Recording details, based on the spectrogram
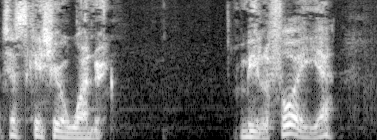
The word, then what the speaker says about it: millefeuille: In French, this would be pronounced millefeuille. Millefeuille. The S at the end of feuille is definitely silent.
